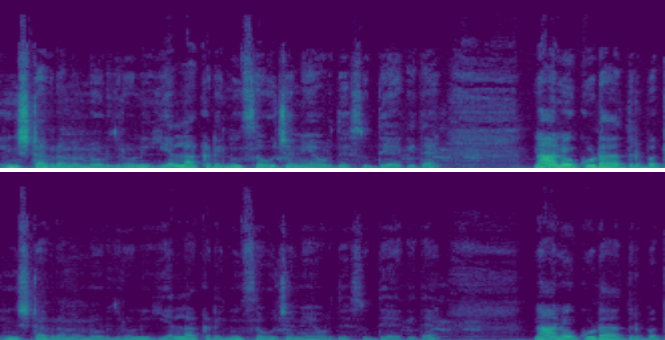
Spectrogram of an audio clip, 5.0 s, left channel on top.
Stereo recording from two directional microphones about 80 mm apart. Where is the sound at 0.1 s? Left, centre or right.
Left.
